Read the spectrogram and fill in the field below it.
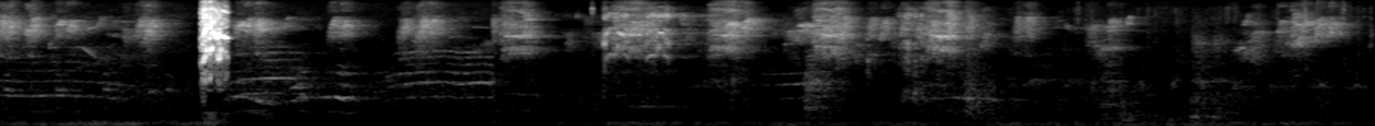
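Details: Green-cheeked conure keeping up a long string of soft scratchy chatter and faint whistles after one sharp shriek early on.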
